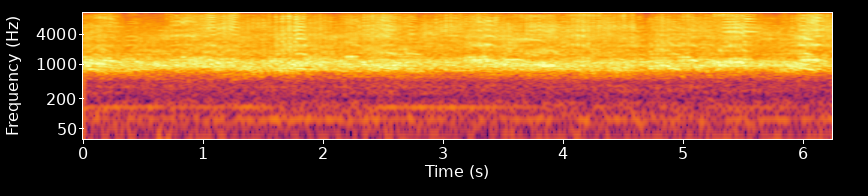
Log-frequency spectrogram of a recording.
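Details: Sandhill cranes by the hundreds taking off at morning liftoff on the Platte River in Nebraska, Rowe Sanctuary; loud massed rattling bugles blend into a steady wall of sound, with sharper individual calls rising above it throughout.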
